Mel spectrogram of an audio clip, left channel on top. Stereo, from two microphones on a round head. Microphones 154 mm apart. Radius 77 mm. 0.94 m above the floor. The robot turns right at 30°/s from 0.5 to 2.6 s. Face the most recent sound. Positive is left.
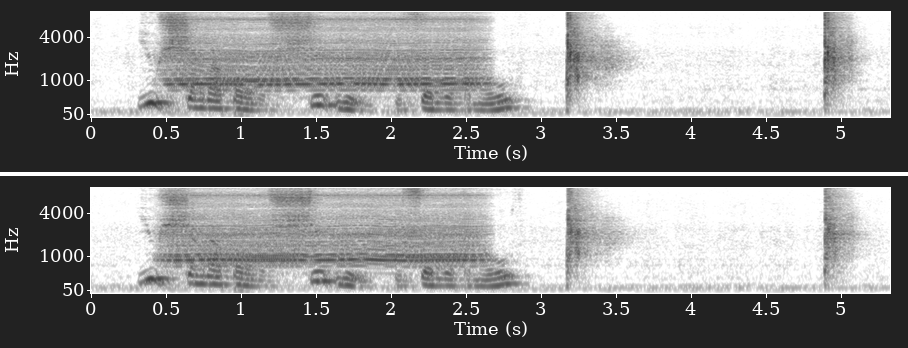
turn(degrees=50)  # may be behind; listen again after turning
